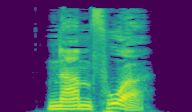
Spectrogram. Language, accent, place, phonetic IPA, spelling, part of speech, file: German, Germany, Berlin, [ˌnaːm ˈfoːɐ̯], nahm vor, verb, De-nahm vor.ogg
- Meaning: first/third-person singular preterite of vornehmen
